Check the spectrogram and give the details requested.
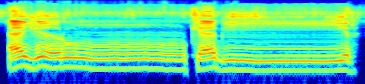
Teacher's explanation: So it's a half merger. So you prepare your mouth as if you're going to pronounce the letter kaf, but then you read through the tanween with ghunnah.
